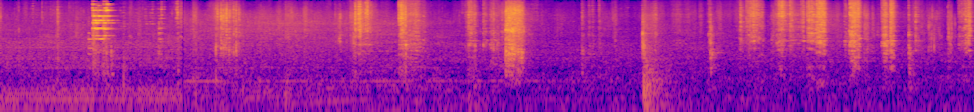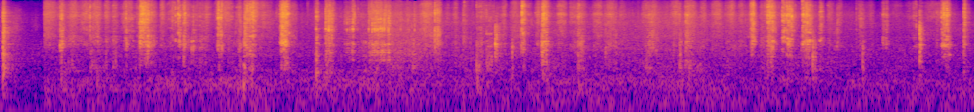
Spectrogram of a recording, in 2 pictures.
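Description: A steel bar striking a granite curb stone with a sharp ringing clink about a second and a half in, followed by scattered knocks. Later come many short scraping and rubbing strokes as mortar is worked into the joints along granite steps.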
